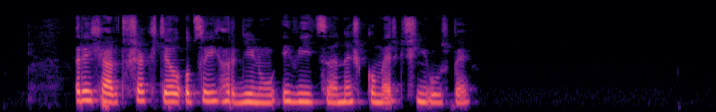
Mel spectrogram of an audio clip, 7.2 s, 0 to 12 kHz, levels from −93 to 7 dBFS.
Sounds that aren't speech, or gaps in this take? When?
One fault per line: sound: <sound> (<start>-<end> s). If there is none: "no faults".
no faults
